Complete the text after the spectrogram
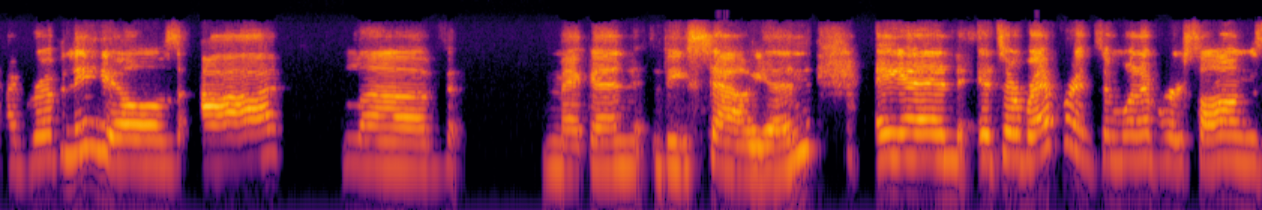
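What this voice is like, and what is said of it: Country accent. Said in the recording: “I've got this country accent.”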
